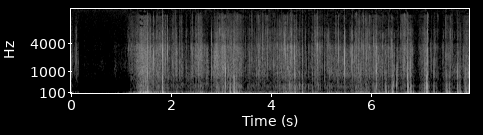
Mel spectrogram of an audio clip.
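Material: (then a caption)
Plastic. A thin, clear plastic bag or film, hollow and empty-looking, is held in both hands and crinkled and squeezed with bare fingertips and short nails. After about a second of silence, a dense, continuous crinkling begins, full of sharp crackles and snaps over a heavy low rustle. It keeps going steadily to the end.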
